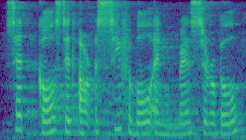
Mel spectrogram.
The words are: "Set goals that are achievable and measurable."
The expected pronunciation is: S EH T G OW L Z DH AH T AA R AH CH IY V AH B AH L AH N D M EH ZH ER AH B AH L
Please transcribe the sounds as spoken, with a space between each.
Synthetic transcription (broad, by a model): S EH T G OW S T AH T AA R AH S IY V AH B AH L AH N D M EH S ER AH B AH L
